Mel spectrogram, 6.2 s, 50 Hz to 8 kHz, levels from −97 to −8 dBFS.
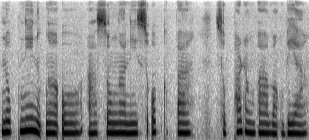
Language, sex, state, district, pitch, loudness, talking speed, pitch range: Garo, female, Meghalaya, North Garo Hills, 205 Hz, -13 LUFS, 60 wpm, 200-225 Hz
